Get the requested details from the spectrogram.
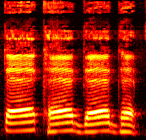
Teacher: वर्ग क ख ग घ न बोलेंगे तो कंठ से आवाज आएगी।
